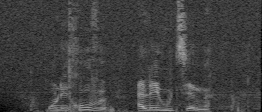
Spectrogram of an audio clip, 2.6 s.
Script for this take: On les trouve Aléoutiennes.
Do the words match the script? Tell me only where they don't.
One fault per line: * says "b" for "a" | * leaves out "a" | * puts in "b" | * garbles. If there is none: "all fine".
all fine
